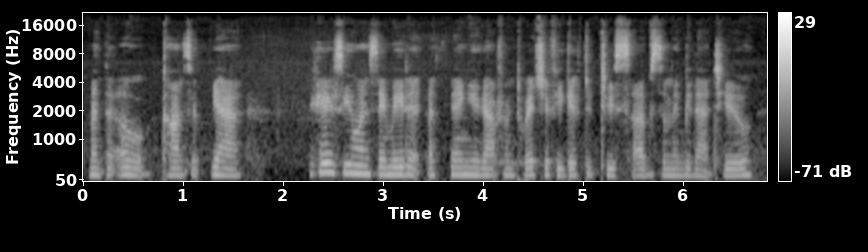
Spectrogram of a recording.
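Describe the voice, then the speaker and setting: A woman's voice: deep voice, little pitch movement, moderate pace, warm tone. A woman livestreaming a game, chatting casually and musing aloud in a rambling way. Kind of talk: casual chat while gaming. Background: game music.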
